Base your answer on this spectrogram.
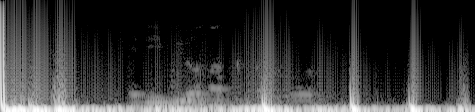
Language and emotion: Russian, neutral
